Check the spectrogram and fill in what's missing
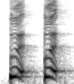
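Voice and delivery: high, loud "But, but" like a dancehall horn; Jamaican sound effect. Pretend. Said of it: "I gotta do that because it's like when I'm talking to a Jamaican".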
